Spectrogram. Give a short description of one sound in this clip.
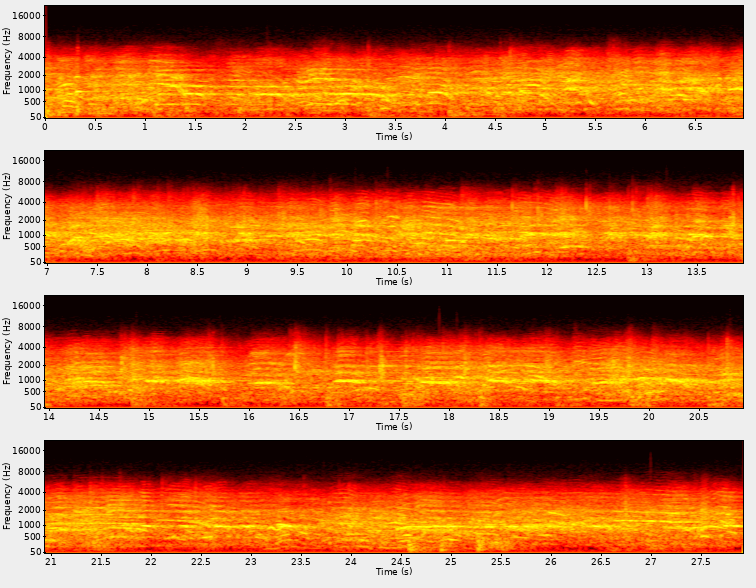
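A large crowd chatters and cheers in an echoing gym.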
